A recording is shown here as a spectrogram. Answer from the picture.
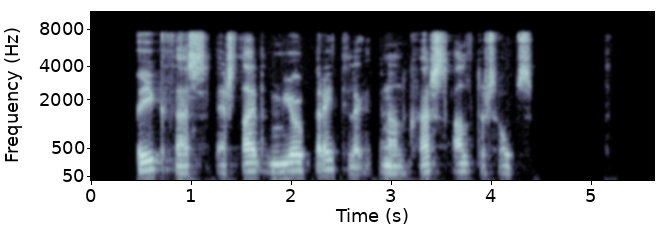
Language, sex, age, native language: Icelandic, male, 20-29, Icelandic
